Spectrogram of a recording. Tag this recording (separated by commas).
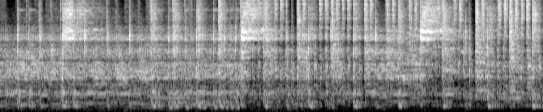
Guitar, Music, Strum, Musical instrument, Plucked string instrument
